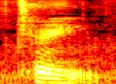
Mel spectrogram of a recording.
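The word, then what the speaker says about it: Kain: K-A-I-N, K-N, but Cain.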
